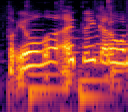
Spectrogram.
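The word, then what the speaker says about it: Pohjola: went through the gate of Poyola, I think is how I said Pajola, but then people corrected me. I think it's Poyola, which is fine. I'm okay being corrected with like pronunciation. But I think it's like Poyola.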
